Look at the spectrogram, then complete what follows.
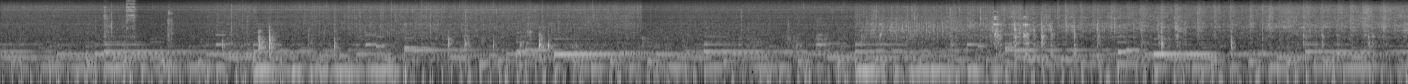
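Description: Chopped onion and tomato paste sizzling in hot oil in a frying pan, stirred with a spoon that taps and scrapes against the pan now and then. The sizzle grows louder and the stirring busier a little past halfway.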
